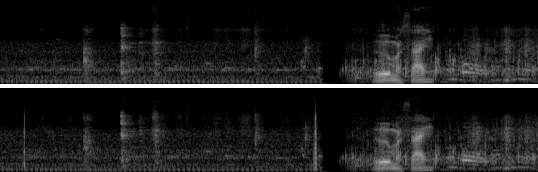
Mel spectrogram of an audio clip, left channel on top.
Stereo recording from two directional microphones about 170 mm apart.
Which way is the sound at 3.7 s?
10° left (ahead or behind).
